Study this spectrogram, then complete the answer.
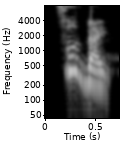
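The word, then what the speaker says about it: សួស្តី: Вспоминаем город Суздаль и убираем мягкий знак ударение на последний слой. Это привет. Здравствуйте. По-другому привет. Суздай.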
